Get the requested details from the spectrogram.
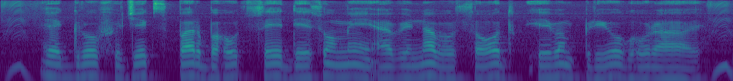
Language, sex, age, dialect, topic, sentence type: Hindi, male, 25-30, Awadhi Bundeli, agriculture, statement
